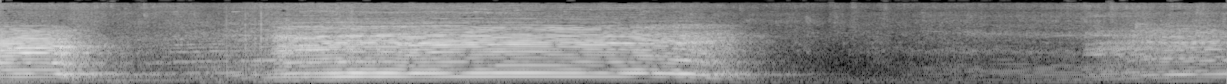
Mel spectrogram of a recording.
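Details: Cattle mooing during unloading: a brief call at the start, then a long, steady, strongly harmonic moo lasting over two seconds that drops off at the end, a quiet gap, and another moo beginning.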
